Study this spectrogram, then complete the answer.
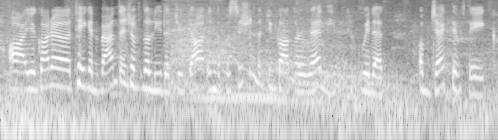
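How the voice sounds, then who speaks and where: A woman with a fairly high voice speaks fairly quickly as music plays in the background. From Philippines. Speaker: esports shoutcaster. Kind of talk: live commentary. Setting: livestream. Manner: animated.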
